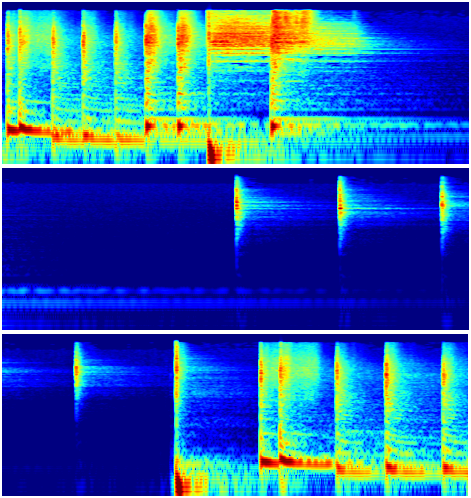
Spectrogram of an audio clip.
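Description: A drum kit plays a short fill down the toms, stepping down in pitch, and lands on a crash cymbal and bass drum that ring out and fade over a second or so. After a pause, four evenly spaced clicks count in, and the same fill starts again more slowly near the end.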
